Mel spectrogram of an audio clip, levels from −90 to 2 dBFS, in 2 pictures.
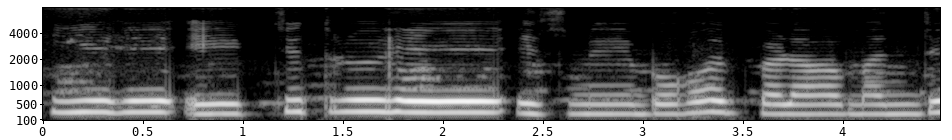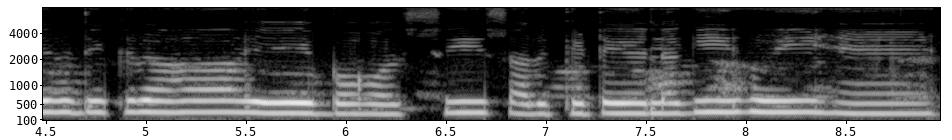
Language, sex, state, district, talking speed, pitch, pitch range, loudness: Hindi, female, Madhya Pradesh, Bhopal, 115 wpm, 280 Hz, 255-295 Hz, -16 LUFS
